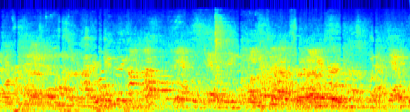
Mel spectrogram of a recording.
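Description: Indistinct chatter of many people talking at once, a room full of overlapping conversations.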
